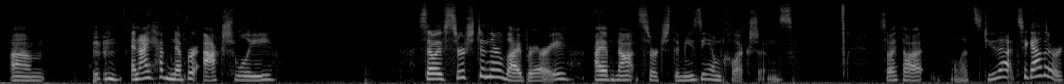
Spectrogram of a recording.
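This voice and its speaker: A woman's voice: medium pitch, a bit bright, no room sound. Chatty, enthusiastic woman, close dry sound. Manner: chatty, enthusiastic, thinking aloud. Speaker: host of a craft livestream. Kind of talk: casual livestream walkthrough of websites.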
